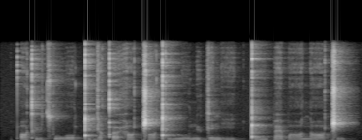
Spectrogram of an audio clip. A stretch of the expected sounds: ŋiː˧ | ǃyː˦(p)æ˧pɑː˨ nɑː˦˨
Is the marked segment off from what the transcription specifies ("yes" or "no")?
no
